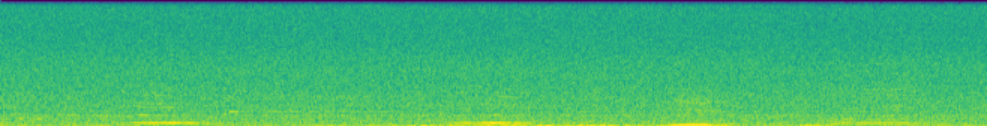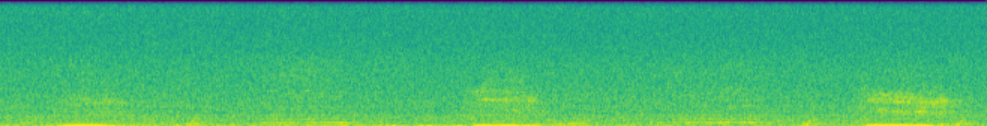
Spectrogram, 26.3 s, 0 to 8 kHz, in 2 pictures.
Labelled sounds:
6.6	6.9	humpback whale, 1.8 to 1.9 kHz
9.1	9.4	humpback whale, 1.4 to 1.6 kHz
19.6	19.9	humpback whale, 1.6 to 1.9 kHz
24.8	25.1	humpback whale, 1.9 to 2.2 kHz

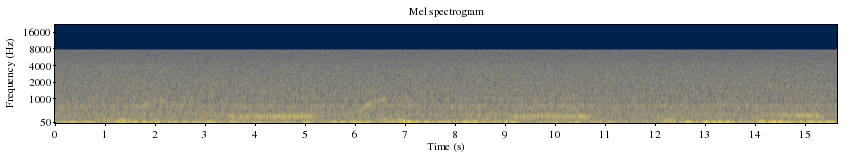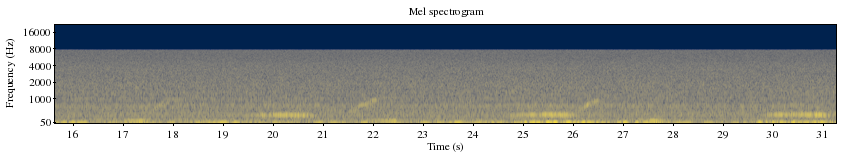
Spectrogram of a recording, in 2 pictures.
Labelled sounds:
6.2	6.6	humpback whale, 0.80 to 0.99 kHz
17.9	18.2	humpback whale, 0.80 to 0.99 kHz
21.8	22.1	humpback whale, 0.80 to 0.99 kHz
26.3	26.5	humpback whale, 0.80 to 0.99 kHz

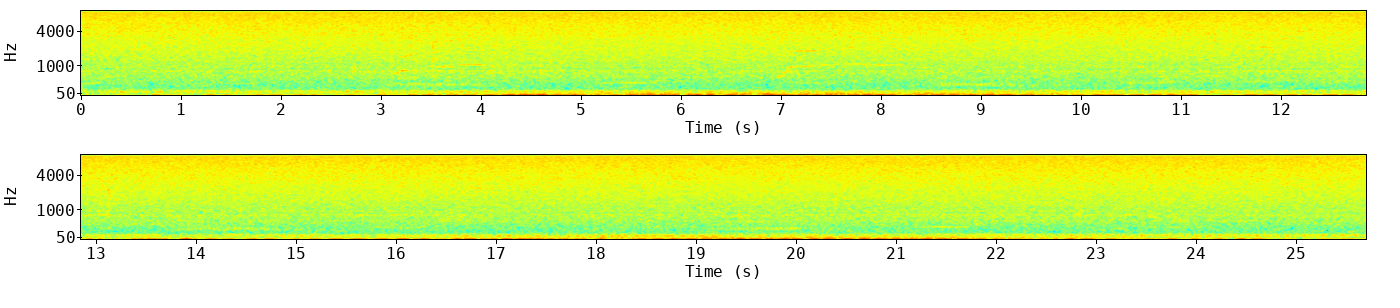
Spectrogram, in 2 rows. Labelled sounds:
3.8	4.1	humpback whale, 0.99 to 1.1 kHz
7.1	7.4	humpback whale, 0.80 to 2.0 kHz
7.6	7.9	humpback whale, 1.0 to 1.2 kHz

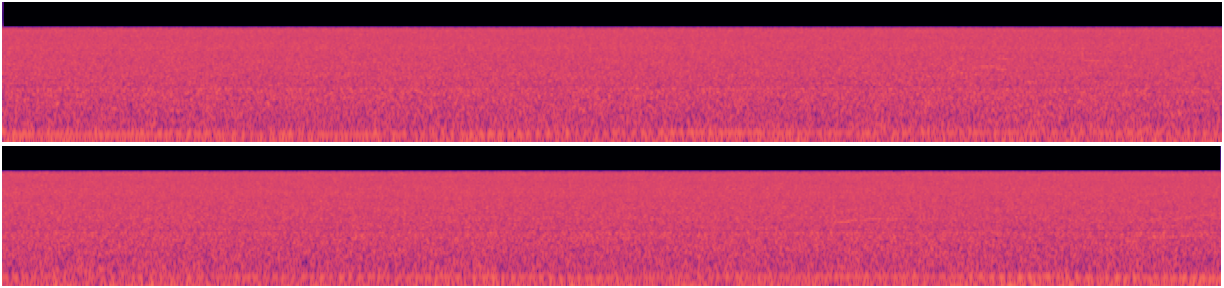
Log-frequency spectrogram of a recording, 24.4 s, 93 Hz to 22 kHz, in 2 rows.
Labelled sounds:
9.7	10.1	killer whale, Bigg's (transient), 1.5 to 1.8 kHz
24.0	24.3	killer whale, Bigg's (transient), 1.3 to 1.6 kHz

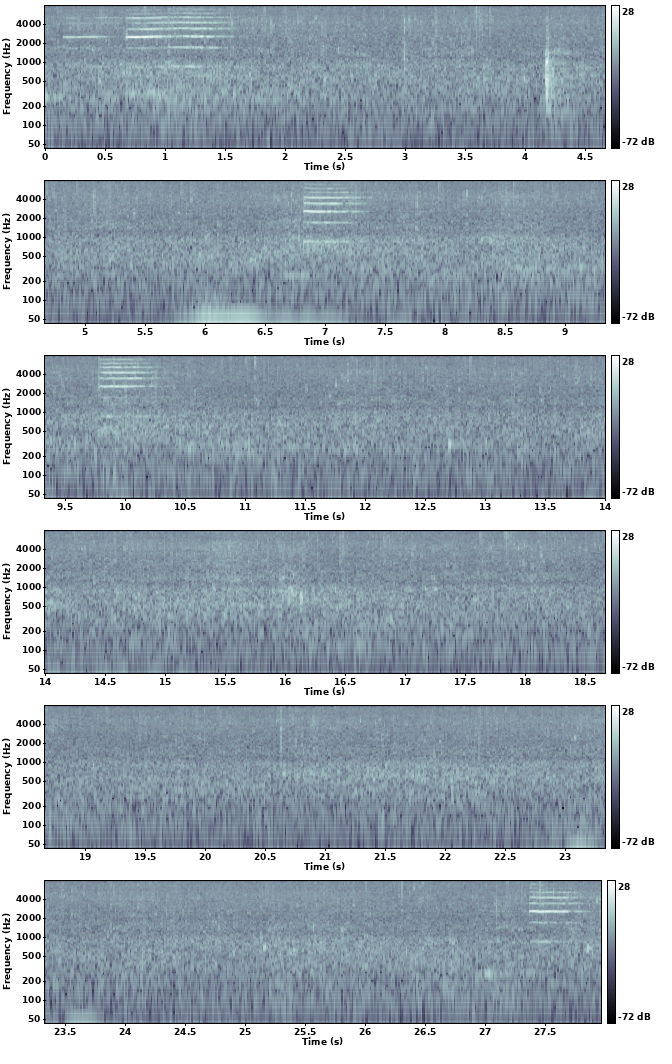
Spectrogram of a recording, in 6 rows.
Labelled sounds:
1.0	1.5	killer whale, northern resident, G clan, call N24ii, 1.7 to 7.8 kHz
6.8	7.3	killer whale, northern resident, G clan, call N24ii, 0.78 to 7.9 kHz
9.7	10.3	killer whale, northern resident, G clan, call N24ii, 2.5 to 7.8 kHz
27.3	27.8	killer whale, northern resident, G clan, call N24ii, 1.7 to 6.1 kHz

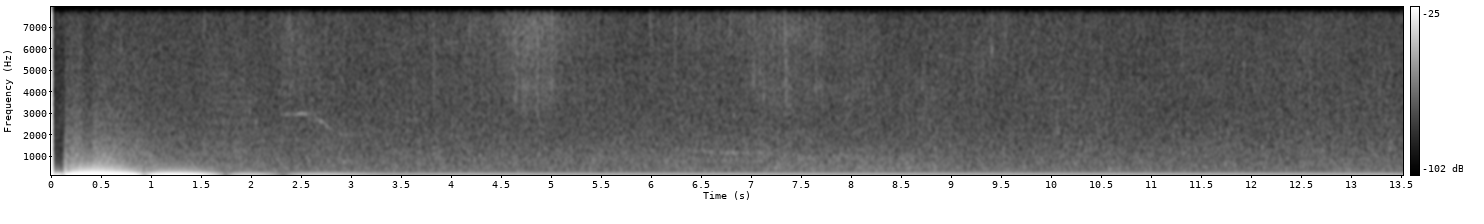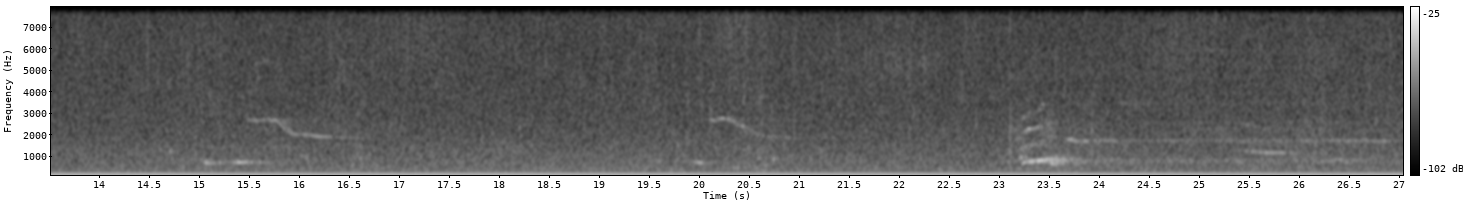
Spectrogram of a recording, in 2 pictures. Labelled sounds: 2.2	3.0	killer whale, Bigg's (transient), Gulf of Alaska transient, 1.8 to 3.2 kHz
14.9	16.7	killer whale, Bigg's (transient), Gulf of Alaska transient, 0.48 to 2.8 kHz
19.8	21.2	killer whale, Bigg's (transient), Gulf of Alaska transient, 0.29 to 2.8 kHz
23.1	27.0	killer whale, Bigg's (transient), Gulf of Alaska transient, 0.50 to 3.5 kHz

